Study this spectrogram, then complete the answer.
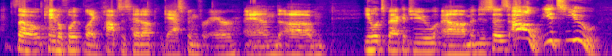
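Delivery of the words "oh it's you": very high, squeaky, completely different voice. Narrating a reunion as Candlefoot pops up gasping: Candlefoot's own voice. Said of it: "he says it in his voice".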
